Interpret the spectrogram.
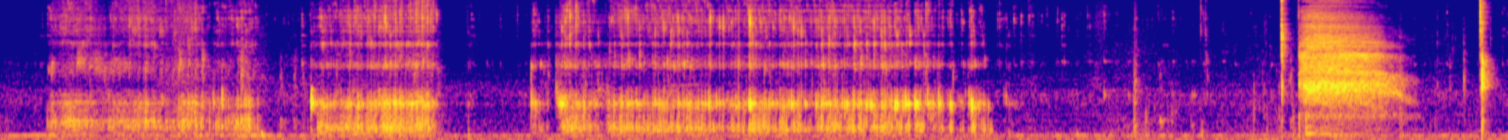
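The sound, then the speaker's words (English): Someone sipping tea: a few drawn-out, airy slurps of liquid with brief pauses between them, then a sharp breathy exhale near the end. No one talks. “Let me sip my tea and let you think about it.”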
